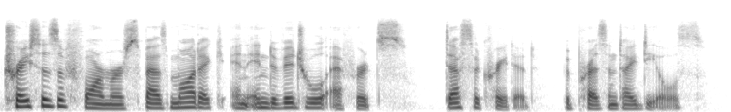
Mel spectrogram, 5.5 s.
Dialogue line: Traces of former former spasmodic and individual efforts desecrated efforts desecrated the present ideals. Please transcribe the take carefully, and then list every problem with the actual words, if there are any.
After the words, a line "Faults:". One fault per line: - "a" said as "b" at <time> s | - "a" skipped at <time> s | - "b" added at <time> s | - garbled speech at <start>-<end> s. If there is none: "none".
Traces of former spasmodic and individual efforts desecrated the present ideals.
Faults:
- "former" skipped at 0.9 s
- "efforts desecrated" skipped at 4.0 s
